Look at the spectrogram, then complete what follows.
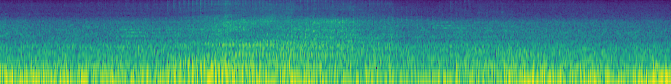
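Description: Street traffic noise: a motor vehicle passes about two to four seconds in, over a steady low rumble.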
